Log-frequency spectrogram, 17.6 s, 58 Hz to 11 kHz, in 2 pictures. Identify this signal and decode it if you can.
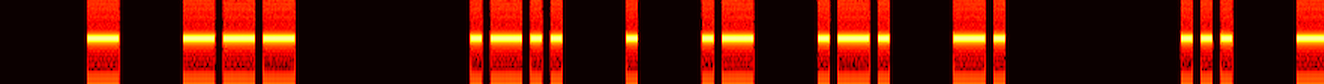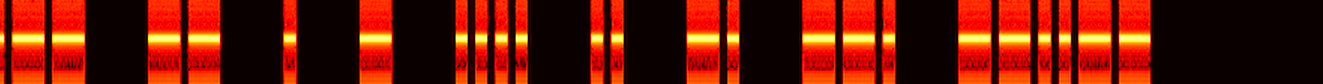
Morse code, heard as a keyed tone, about 18 wpm, spaced as for 12 wpm, 1000 Hz. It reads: TO LEARN SOMETHING,
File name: qotdfiles / 12wpm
